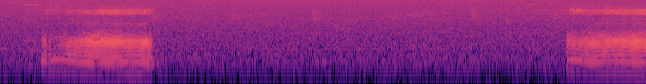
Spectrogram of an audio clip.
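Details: A small white Pekingese dog snores loudly while asleep, each rasping, rattling breath lasting over a second with long quiet pauses between.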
